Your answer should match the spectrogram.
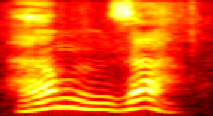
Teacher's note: حمزہ، یہ حمزہ جو ہے یہ بھی اسی طرح جہاں سے ہا ادا ہوتا ہے یہ بھی وہیں سے ادا ہوگا، یعنی حلق کے نیچے والے حصے سے سینے کی جانب سے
